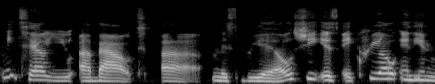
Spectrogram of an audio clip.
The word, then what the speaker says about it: Brielle: You are Brielle, kind of like Gabrielle, just take off the gab.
